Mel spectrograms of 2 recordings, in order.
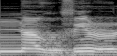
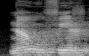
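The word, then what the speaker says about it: نَغْفِرْ: Untuk ginnya perhatikan di sini jangan sampai seperti huruf G dalam bahasa Indonesia ya. Itu kan terlalu kasar. Nakfir nakfir atau seperti huruf wau ya. Enggak boleh naufir. Enggak boleh terlalu lembut. menjadi huruf wau nafir enggak boleh tetap huruf ginagfir menjadi huruf tenggorokan bagian atas nagfir lakum nah lakum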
